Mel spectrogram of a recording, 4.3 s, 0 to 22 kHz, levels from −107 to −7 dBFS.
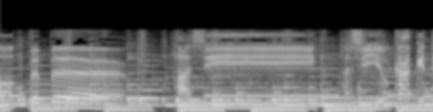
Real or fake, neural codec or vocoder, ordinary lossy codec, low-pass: real; none; none; 7.2 kHz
